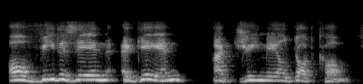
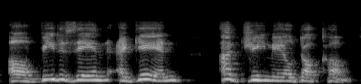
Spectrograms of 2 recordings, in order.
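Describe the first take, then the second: No difference in how they are said.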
